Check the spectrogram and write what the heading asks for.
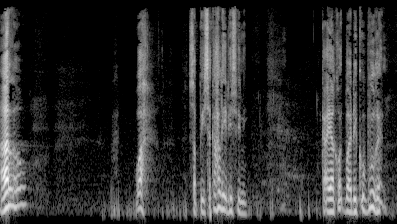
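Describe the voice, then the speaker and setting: Guy preaching a sermon, pretty high voice, jokey and teasing, throws in english words a lot. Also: slow pace, long pauses, breathy edge. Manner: mixes English phrases into Indonesian speech; humorous, teasing, with rhetorical questions. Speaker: pastor.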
